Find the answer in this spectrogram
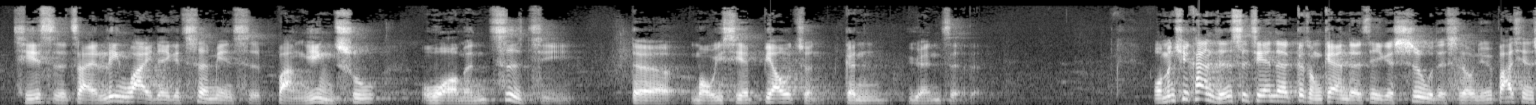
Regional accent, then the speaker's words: China; 那同样我们中国人认为说喜庆的时候要穿红色的这个衣服哈

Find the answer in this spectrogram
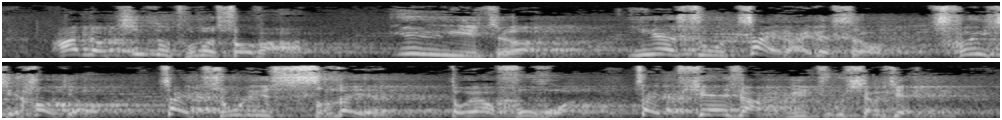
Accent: China; 我们中国人过中秋节，我们看到的是家庭的团圆。

